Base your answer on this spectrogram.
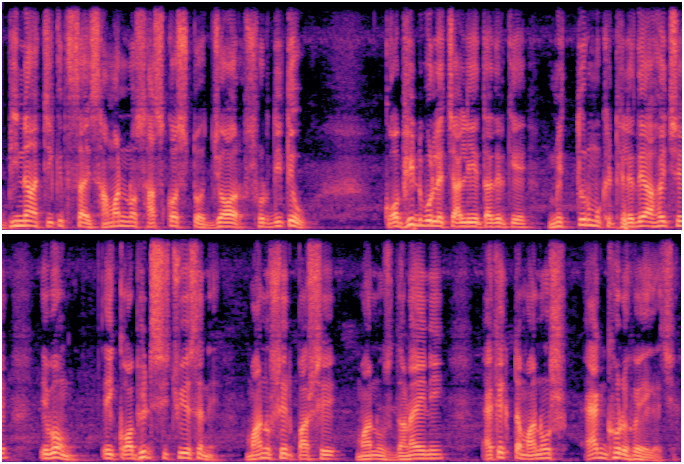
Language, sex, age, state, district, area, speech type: Bengali, male, 60+, West Bengal, South 24 Parganas, rural, spontaneous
